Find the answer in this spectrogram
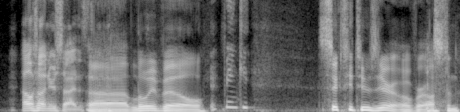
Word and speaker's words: Louisville: Louisville. It's not Louis. Louisville. Louis is. But that's how it's spelled, though. Louis is Louis or No, Louis. that's That's how also it's true. spelled, but it's how it's pronounced.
